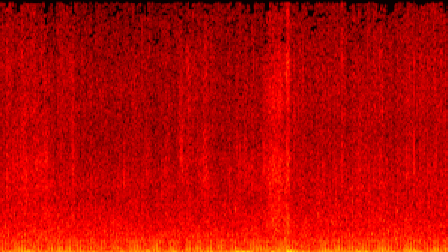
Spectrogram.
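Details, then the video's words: Low, vibrating cat purr with regular pauses between breaths, heard beneath a steady wash of rain and a few louder drips. "Cat Purring Sound"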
